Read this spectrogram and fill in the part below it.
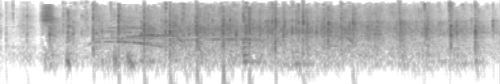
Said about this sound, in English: Some of them are clapping because they just love you. They have no idea what you're going to say, but they love you.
